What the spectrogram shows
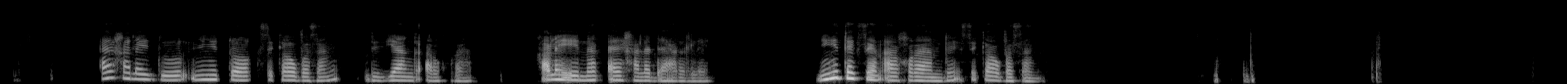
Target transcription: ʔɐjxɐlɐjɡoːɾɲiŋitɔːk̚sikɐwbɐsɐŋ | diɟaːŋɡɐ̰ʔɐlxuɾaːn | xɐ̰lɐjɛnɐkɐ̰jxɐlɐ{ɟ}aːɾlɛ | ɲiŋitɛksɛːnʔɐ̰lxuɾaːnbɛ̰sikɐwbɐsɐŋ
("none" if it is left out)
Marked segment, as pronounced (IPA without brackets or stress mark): d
